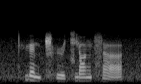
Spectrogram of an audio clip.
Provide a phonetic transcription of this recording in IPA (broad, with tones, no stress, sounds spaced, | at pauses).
t̪ʰ ɥ ɛ˥˨ n ʈ͡ʂʰ ɻ̩˨˦ t͡ɕ j ɑ˦ ŋ s ä̰˨˩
